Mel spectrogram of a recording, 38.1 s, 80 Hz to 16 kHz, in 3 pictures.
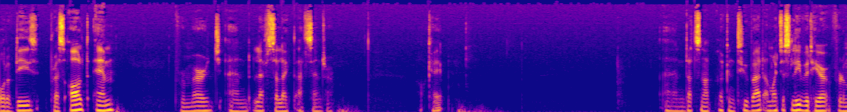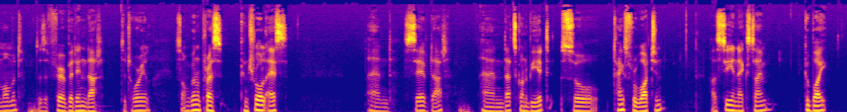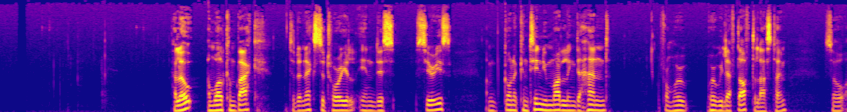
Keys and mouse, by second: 2.6 alt+m, 5.4 alt+m, 6.9 middle click, 8.2 right click, 8.4 middle click, 8.7 middle click, 9.0-10.2 middle drag, 11.4-17.8 middle drag, 18.6 ctrl+s.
